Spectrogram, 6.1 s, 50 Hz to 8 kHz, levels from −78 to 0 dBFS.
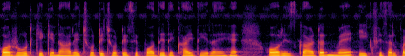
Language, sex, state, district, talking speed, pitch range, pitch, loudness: Hindi, female, Maharashtra, Chandrapur, 195 wpm, 180-205 Hz, 195 Hz, -19 LUFS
